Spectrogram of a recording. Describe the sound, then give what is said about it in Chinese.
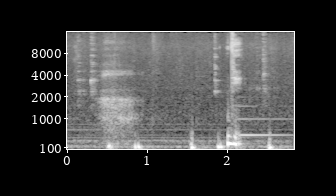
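Soft, low heartbeat thumps recur in a steady rhythm, faint and muffled, with a quiet hum beneath them. “在这一瞬，温以凡清晰地听到自己心跳的声音。”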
